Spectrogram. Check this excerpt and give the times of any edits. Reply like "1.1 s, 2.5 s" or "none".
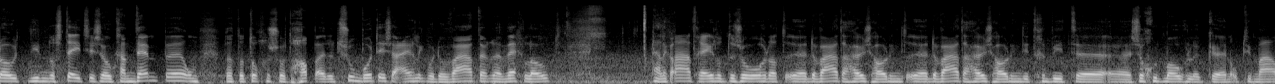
1.2 s, 6.7 s, 9.0 s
